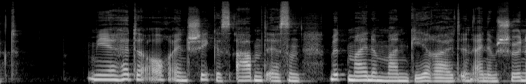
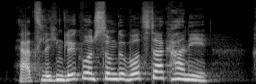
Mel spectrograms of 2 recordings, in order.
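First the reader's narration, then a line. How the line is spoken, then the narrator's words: Called out across fence. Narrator (German): rief mir unser Nachbar Hugo über den Zaun hinweg zu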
